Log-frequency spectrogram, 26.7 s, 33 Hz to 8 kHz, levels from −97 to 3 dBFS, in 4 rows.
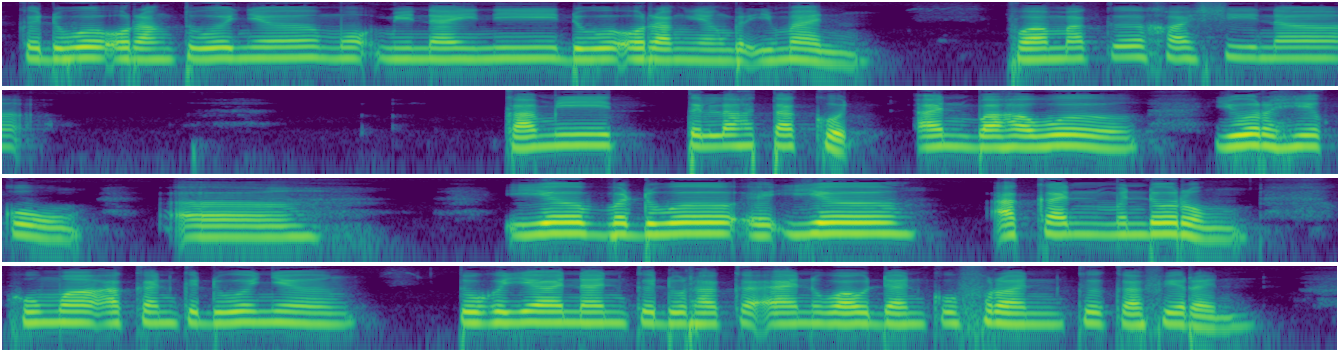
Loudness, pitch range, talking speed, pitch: -17 LUFS, 190-210 Hz, 70 wpm, 200 Hz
